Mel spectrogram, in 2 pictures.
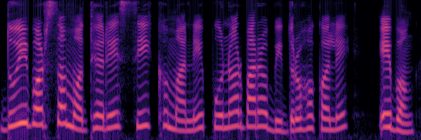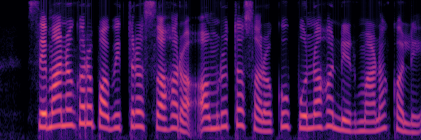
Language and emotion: Odia, neutral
